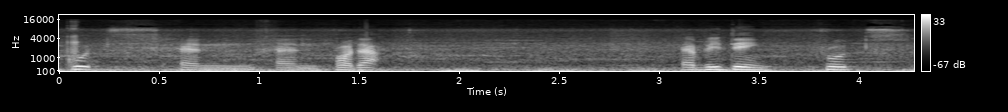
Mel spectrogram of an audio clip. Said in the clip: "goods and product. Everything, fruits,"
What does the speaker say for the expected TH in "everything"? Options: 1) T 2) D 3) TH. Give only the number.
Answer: 1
